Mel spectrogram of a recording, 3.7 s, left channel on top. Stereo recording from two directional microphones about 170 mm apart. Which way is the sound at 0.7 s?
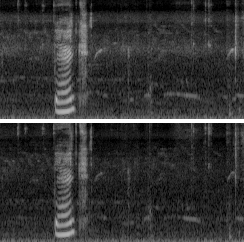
10° right (ahead or behind).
